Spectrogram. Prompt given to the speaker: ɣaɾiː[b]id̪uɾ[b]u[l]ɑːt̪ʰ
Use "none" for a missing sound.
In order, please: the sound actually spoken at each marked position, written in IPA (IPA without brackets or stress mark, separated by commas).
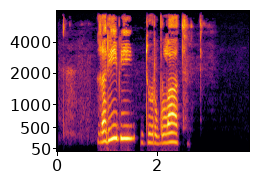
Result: b, b, l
